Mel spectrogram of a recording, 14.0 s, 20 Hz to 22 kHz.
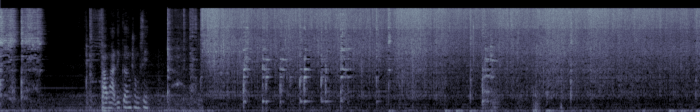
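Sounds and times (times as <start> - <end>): metal spatula scraping a wok: 0.0 - 0.9
food sizzling in hot oil: 4.0 - 14.0.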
